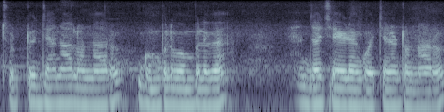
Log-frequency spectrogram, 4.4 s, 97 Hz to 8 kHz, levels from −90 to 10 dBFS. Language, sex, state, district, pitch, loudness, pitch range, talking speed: Telugu, male, Andhra Pradesh, Manyam, 125 Hz, -18 LUFS, 120-130 Hz, 120 wpm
